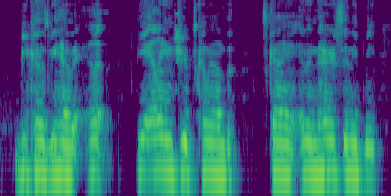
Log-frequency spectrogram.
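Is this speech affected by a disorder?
Yes: cerebral palsy; able to speak.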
